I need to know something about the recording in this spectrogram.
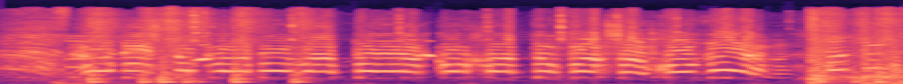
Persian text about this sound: شب گذشته هزاران نفر در شهر اورشلیم به همین منظور دست به تظاهرات زدند.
